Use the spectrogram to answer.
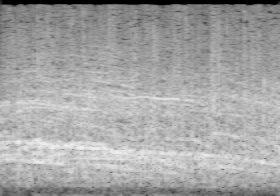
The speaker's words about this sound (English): Hey, Alex, can we get an applause cue?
